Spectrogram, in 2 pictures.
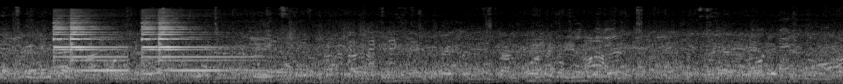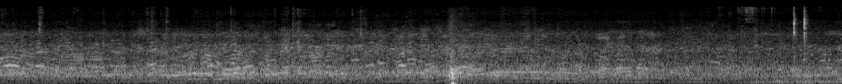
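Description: Small waves wash against rocks.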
